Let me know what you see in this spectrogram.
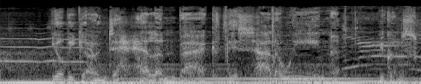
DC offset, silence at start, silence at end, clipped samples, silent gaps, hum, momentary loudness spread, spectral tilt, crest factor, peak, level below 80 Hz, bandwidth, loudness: under 0.1%; 0 s; 0 s; under 0.1%; none; none; 3 LU; -3 dB/octave; 14 dB; -2 dBFS; -20 dBFS; 16.5 kHz; -17 LUFS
